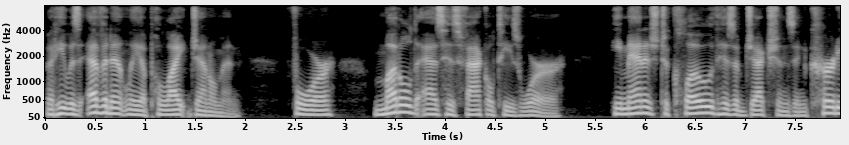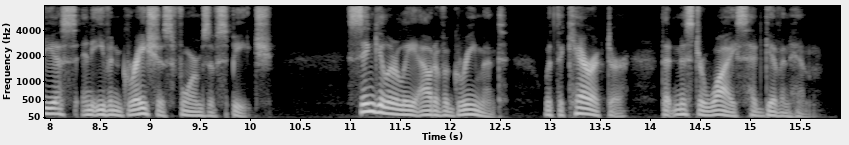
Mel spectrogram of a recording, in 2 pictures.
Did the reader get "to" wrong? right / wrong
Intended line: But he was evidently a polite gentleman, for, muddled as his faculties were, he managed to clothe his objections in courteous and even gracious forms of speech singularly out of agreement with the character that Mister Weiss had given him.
right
